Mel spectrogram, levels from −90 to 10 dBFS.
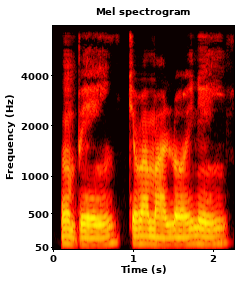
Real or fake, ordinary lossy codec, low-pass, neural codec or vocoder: fake; none; 7.2 kHz; codec, 16 kHz in and 24 kHz out, 1 kbps, XY-Tokenizer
